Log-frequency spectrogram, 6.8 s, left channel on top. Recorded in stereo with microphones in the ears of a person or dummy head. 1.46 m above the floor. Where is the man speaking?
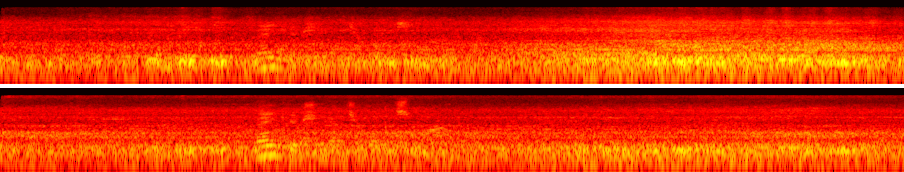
45° right (ahead or behind), 1.6 m.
